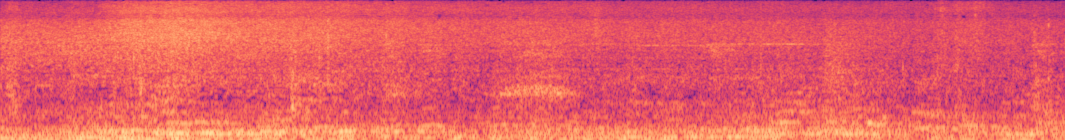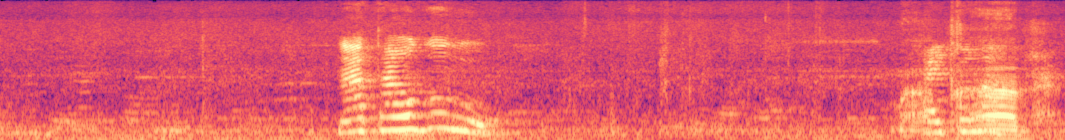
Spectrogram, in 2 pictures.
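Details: Black Bengal goat at a local goat farm in Bangladesh: two short, wavering, nasal bleats, one near seven seconds and another near ten, over a steady low murmur of background noise.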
